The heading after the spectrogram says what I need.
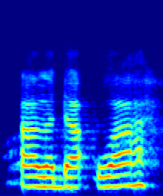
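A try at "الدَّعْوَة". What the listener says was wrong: Ad, ya, alif lamnya. Ad.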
